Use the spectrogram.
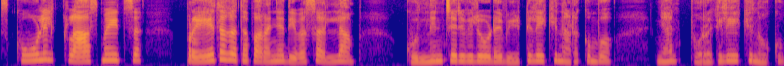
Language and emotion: Malayalam, fearful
